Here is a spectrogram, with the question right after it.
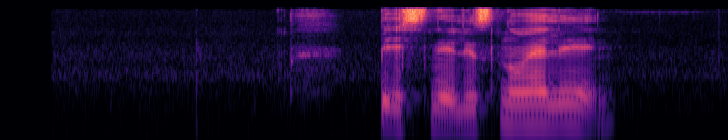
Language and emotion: Russian, positive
